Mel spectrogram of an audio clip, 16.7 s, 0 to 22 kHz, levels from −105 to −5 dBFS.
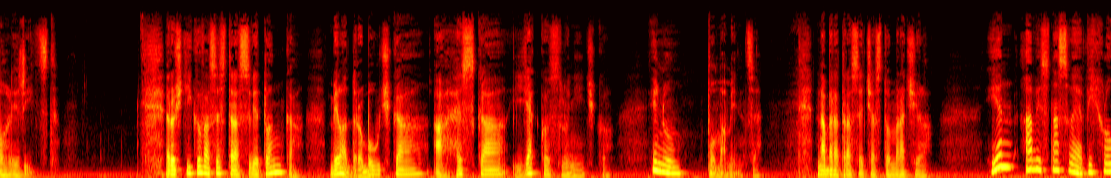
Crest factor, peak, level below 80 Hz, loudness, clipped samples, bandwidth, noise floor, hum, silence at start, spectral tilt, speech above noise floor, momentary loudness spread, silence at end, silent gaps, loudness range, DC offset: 22 dB; -14 dBFS; -50 dBFS; -35 LUFS; under 0.1%; 14.5 kHz; -64 dBFS; none; 0 s; -6.5 dB/octave; 30 dB; 17 LU; 0 s; none; 5 LU; under 0.1%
